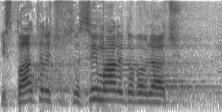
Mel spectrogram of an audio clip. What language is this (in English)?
Croatian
